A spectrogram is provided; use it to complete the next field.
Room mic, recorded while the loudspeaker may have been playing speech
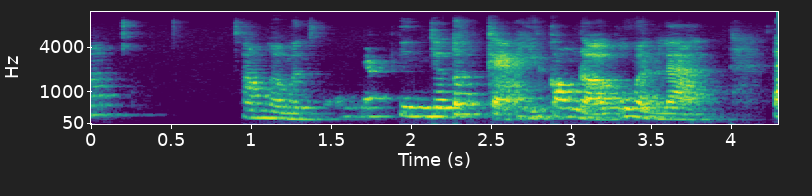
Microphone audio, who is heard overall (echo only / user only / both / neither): user only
